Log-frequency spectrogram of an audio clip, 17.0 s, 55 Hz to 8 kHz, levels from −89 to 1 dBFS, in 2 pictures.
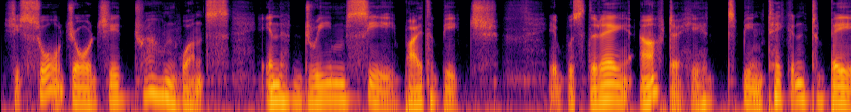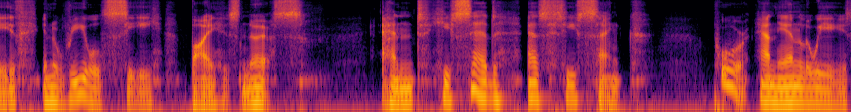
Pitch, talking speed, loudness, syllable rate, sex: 90 Hz, 135 wpm, -22 LUFS, 1.7 syllables/s, male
